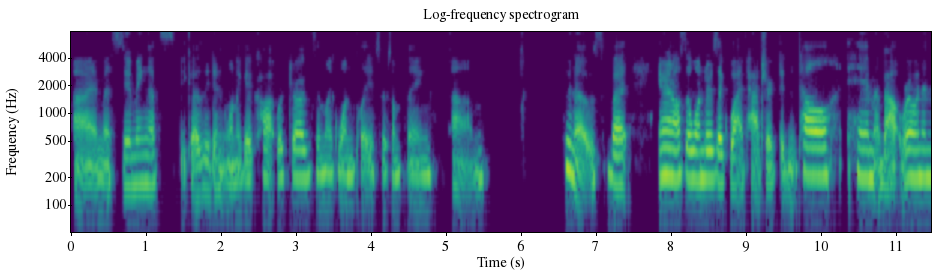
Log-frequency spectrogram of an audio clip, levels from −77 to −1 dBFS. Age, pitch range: 20-39, 190-235 Hz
